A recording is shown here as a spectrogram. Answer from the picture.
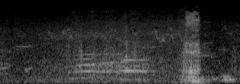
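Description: A person's voice without words: a faint murmur, then a short, loud, breathy exhale like a sigh near the end.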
